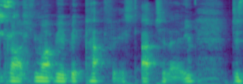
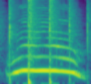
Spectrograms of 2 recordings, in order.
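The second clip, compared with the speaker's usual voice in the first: cheer; 16 dB louder than usual. Real, not acted. Celebrating the end of the thanks.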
